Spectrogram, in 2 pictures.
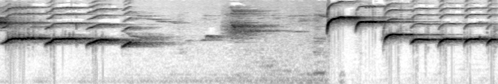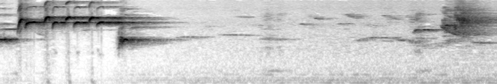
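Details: Brown-chested jungle flycatcher singing, played to train caged birds to sing readily: bright, very high whistled notes in quick descending step-like runs, two clear phrases separated by short pauses, then a soft fading note.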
